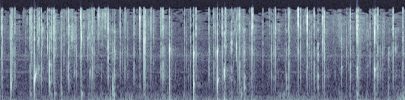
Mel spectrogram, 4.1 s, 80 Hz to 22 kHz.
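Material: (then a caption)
Plastic. Long acrylic nails tap repeatedly on a black, hand-sized, hollow-backed plastic paddle hairbrush held beside the microphone. The result is a rapid, irregular stream of sharp, dry clicks and crackles with a hollow plastic knock centered near 900 Hz. Each tap dies away almost instantly, and bright high-end ticks cut through a faint low background.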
